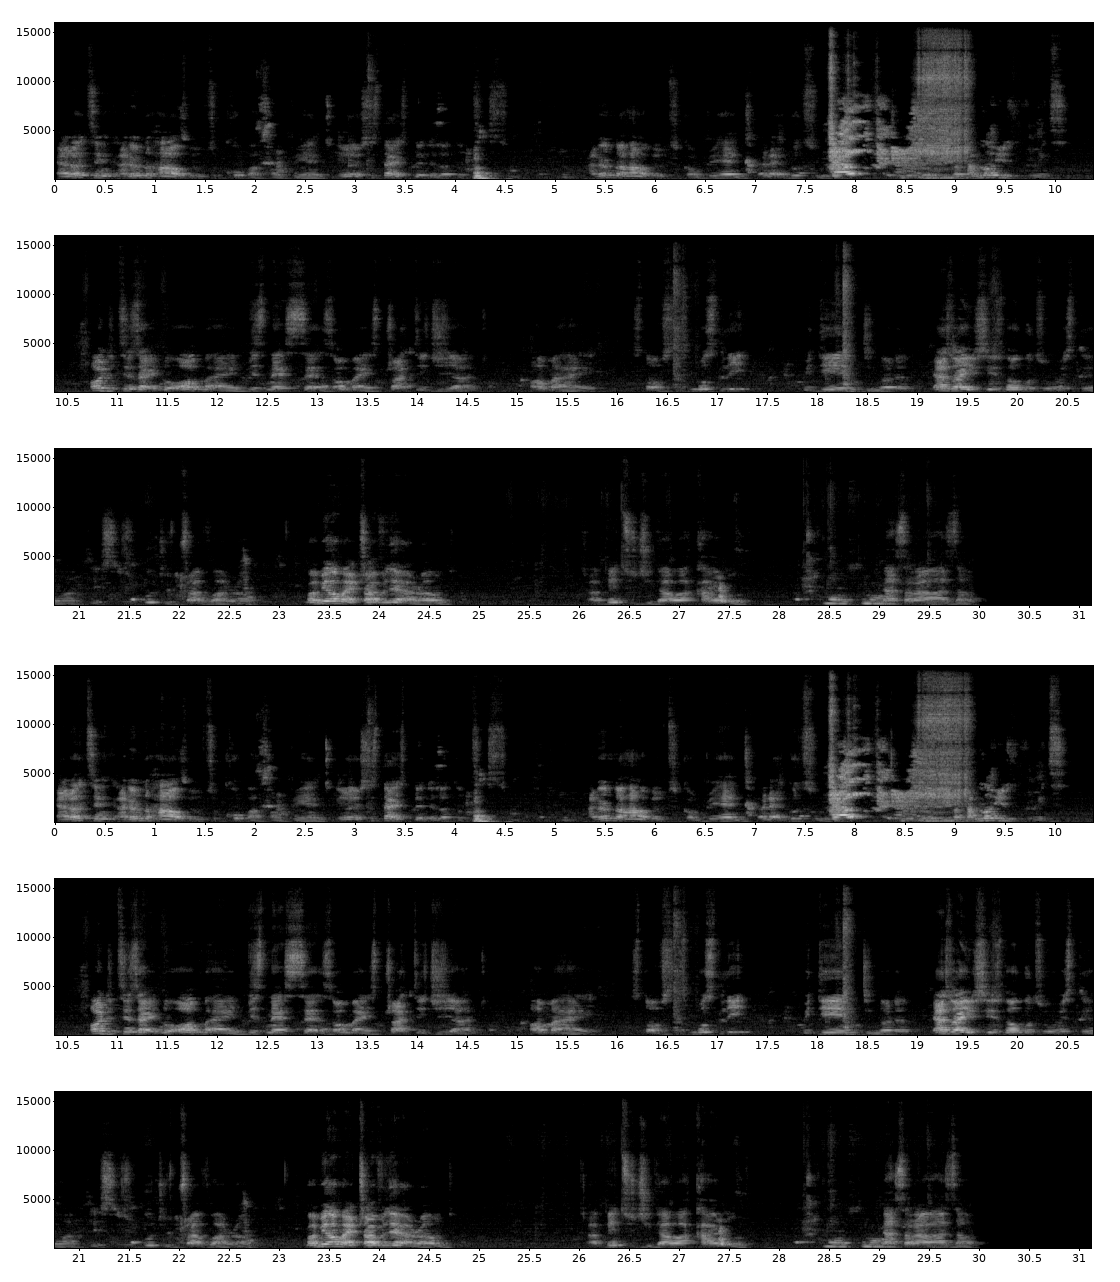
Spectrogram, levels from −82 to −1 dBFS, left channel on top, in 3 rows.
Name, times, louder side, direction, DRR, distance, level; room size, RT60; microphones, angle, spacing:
voice 1, 0.0-4.0 4.3-4.4 5.3-7.7 8.4-10.1 10.7-14.6 15.1-15.7 16.3-17.3 17.9-22.7 23.2-24.6 26.1-27.6 28.9-29.9, right 2 dB, 60° right, 1.2 m, -38 dB
voice 2, 7.7-9.1 23.9-24.0 28.5-29.1, right 1 dB, 10° left, 0.8 m, -31 dB
4.3 x 3.1 x 2.2 m
head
